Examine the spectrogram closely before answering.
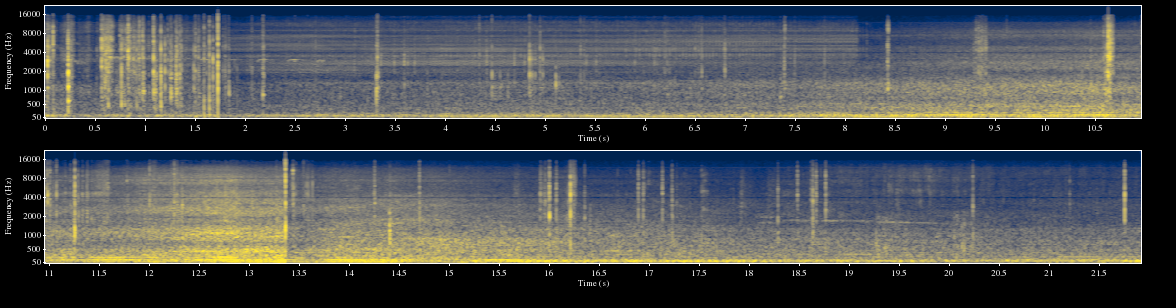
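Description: A small dog's claws click on concrete.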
